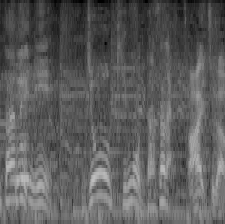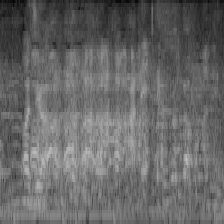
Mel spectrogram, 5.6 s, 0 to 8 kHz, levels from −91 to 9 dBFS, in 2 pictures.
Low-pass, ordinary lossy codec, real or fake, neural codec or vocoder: none; none; real; none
